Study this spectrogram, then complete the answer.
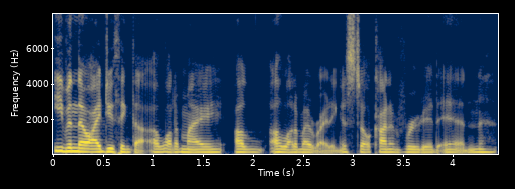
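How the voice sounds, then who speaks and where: At a fairly quick pace, a woman speaks with an American accent. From Connecticut, US. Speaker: rapper and songwriter. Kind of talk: casual interview chat. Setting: studio.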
